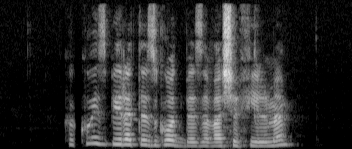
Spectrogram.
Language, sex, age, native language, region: Slovenian, female, 18-29, Slovenian, Coastal Karst region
